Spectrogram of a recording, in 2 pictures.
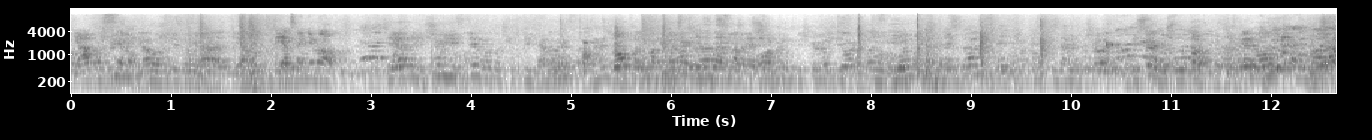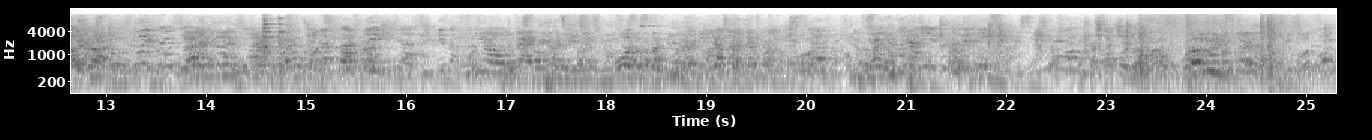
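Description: Many young men talk and call out at once in an echoing hall.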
